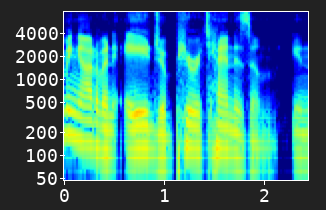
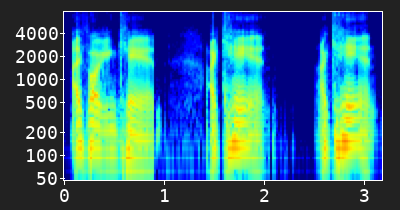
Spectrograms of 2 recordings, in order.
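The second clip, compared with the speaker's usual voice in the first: ordinary talk, nothing marked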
